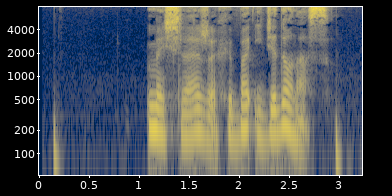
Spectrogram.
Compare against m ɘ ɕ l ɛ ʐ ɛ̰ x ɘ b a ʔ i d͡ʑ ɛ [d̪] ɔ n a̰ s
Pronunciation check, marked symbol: correct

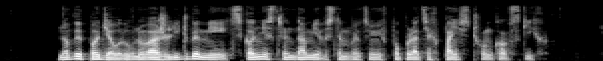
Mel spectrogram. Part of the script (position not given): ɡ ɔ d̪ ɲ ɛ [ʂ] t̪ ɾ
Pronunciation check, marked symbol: incorrect: s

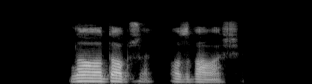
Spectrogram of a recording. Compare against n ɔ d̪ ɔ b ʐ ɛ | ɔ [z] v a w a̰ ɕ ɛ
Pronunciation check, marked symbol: correct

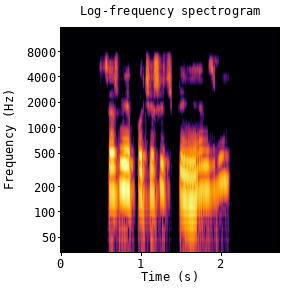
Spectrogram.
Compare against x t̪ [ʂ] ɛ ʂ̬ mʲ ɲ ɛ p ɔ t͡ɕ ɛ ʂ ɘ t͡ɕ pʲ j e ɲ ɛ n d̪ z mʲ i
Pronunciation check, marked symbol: incorrect: s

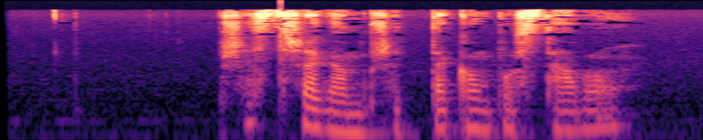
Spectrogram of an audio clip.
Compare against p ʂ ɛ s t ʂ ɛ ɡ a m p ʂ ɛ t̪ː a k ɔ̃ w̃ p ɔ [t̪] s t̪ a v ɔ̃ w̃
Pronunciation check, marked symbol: incorrect: none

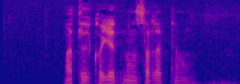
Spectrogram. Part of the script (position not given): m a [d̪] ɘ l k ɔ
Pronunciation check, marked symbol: incorrect: t̪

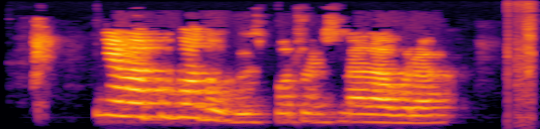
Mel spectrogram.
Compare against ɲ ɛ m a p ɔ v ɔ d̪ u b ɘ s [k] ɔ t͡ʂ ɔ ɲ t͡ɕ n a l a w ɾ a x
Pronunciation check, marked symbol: incorrect: p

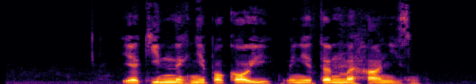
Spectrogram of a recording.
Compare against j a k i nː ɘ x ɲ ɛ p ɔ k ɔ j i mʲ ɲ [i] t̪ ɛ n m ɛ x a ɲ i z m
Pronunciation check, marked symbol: incorrect: ɛ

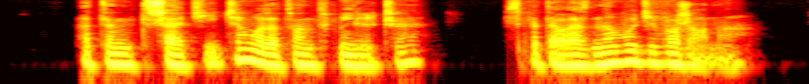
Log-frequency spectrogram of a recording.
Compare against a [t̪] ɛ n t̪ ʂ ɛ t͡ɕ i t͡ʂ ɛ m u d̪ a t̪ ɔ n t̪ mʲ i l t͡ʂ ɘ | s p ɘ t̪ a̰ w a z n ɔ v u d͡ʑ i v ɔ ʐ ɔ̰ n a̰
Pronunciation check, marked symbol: correct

